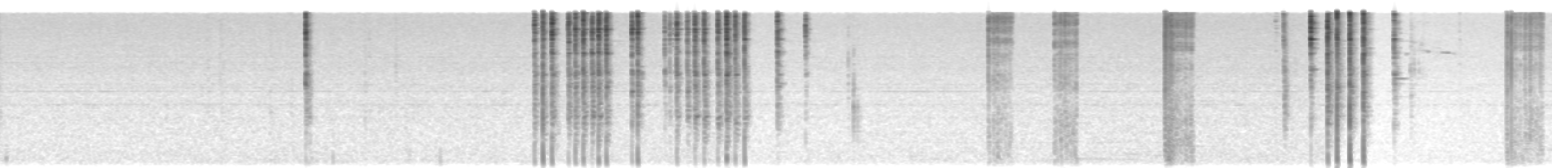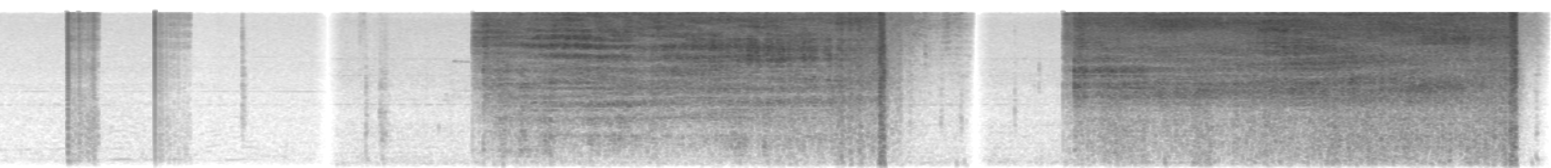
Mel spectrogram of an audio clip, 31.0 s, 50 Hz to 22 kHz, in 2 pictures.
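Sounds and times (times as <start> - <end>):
welder arc crackle: 9.9 - 10.8, 11.7 - 12.0, 15.1 - 15.5, 16.2 - 17.5, 20.3 - 25.3, 26.2 - 31.0.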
